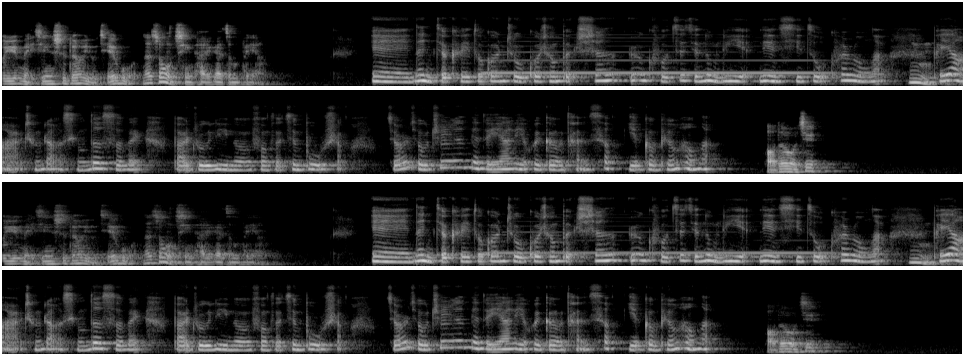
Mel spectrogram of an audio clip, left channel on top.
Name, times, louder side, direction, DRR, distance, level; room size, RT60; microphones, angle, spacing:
voice 1, 0.0-2.6 9.1-9.4 17.3-17.7, left 4 dB, 70° left, 0.5 m, -26 dB
voice 2, 3.3-16.7, right 1 dB, 10° right, 0.3 m, -24 dB
Wind instrument woodwind instrument, 4.8-8.3, left 4 dB, 25° left, 0.7 m, -35 dB
10.0 x 5.9 x 2.7 m
head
